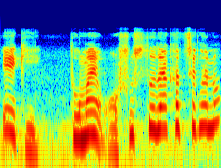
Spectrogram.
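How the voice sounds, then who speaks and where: A woman's voice: high-pitched, sing-song, normal speed, fairly bright tone. A woman storyteller voicing an irritable middle-aged husband and father in a testy, exasperated manner. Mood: questioning. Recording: dull lo-fi audio, music behind.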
